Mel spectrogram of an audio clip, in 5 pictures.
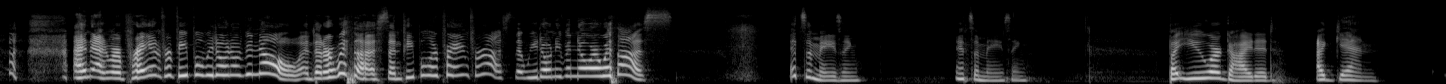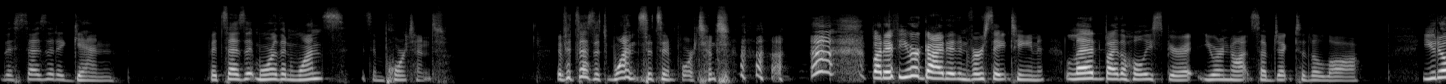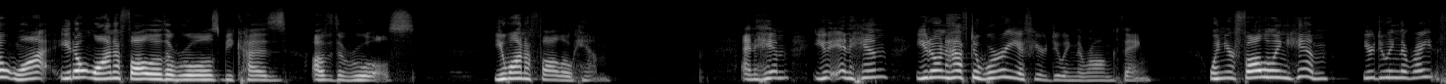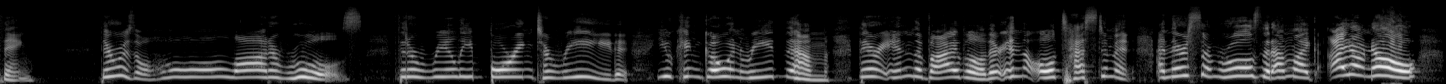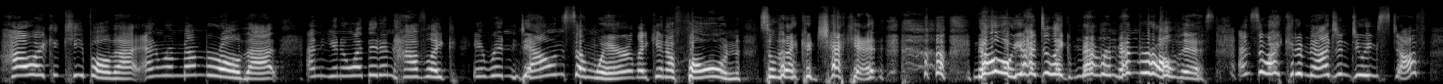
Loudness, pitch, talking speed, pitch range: -17 LUFS, 305 Hz, 170 wpm, 240-360 Hz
